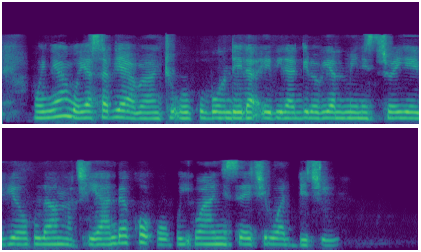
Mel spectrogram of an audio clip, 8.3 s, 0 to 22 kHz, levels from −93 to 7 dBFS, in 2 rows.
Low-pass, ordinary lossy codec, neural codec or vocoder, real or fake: 7.2 kHz; AAC, 32 kbps; codec, 16 kHz, 2 kbps, X-Codec, HuBERT features, trained on balanced general audio; fake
